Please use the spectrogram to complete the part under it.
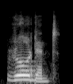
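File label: "rodent", Indian English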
